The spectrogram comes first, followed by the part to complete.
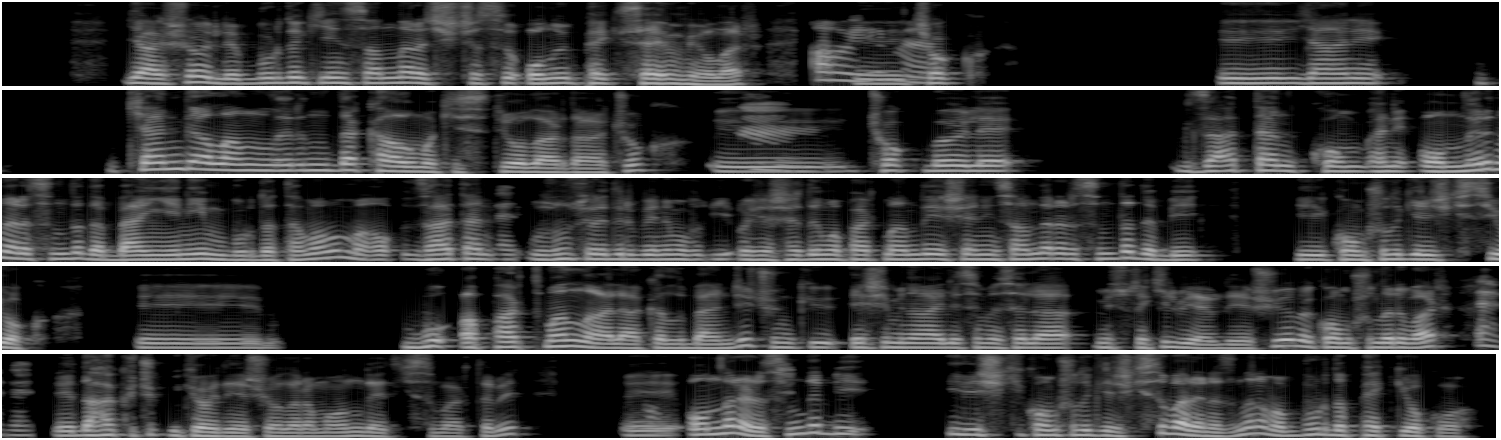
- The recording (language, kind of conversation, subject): Turkish, podcast, Yeni bir semte taşınan biri, yeni komşularıyla ve mahalleyle en iyi nasıl kaynaşır?
- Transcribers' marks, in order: other background noise; unintelligible speech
